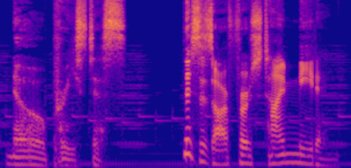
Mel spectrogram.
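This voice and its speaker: A man's voice: fairly low pitch, slow, faint music behind, voice pushed down. A man voicing a mocking male demon who has possessed a priest and taunts a congregation with theatrical flair. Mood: taunting.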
